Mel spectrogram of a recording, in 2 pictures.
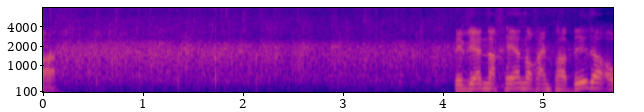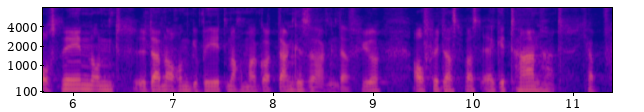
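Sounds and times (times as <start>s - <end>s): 
speech: 0.0s - 0.3s, 4.1s - 11.3s
audience applause: 0.0s - 5.4s.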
